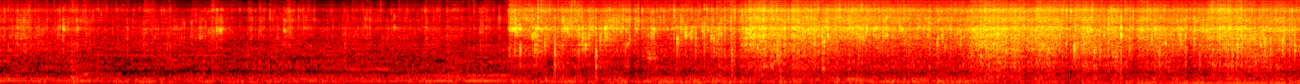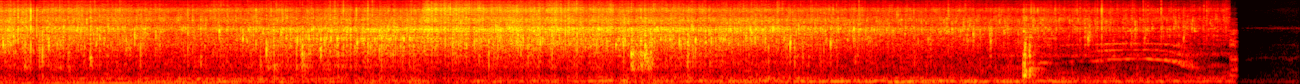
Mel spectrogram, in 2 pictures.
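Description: Pork slices sizzling in oil and dark sauce in a wok, a steady hiss that gets much louder about two and a half seconds in as they are turned with metal tongs. A few sharp metal clicks come near the end as a lid goes on, then the sound cuts off suddenly.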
